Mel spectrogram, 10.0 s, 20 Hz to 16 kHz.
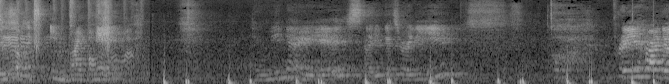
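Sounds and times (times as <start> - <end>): heartbeat thumps: 2.4 - 10.0.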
